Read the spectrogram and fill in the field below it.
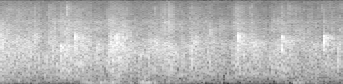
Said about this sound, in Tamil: கைத்தட்டி கர்த்தரை ஸ்தோத்திரம் பண்ணுங்க.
